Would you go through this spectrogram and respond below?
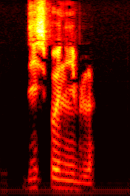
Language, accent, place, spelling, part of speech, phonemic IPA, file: French, France, Lyon, disponibles, adjective, /dis.pɔ.nibl/, LL-Q150 (fra)-disponibles.wav
- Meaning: plural of disponible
